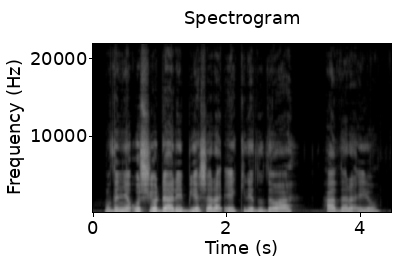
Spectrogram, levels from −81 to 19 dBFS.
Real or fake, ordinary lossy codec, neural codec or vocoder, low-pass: real; none; none; none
